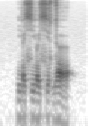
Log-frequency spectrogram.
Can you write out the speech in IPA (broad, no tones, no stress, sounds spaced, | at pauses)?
j ə sʲ j ʊ sʲ ɔ d əː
